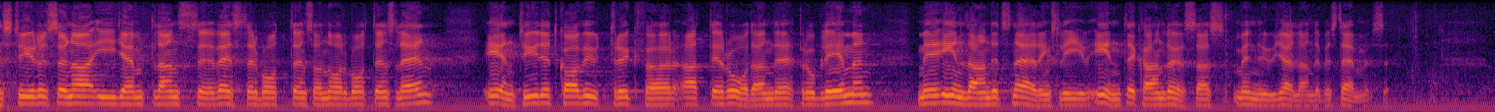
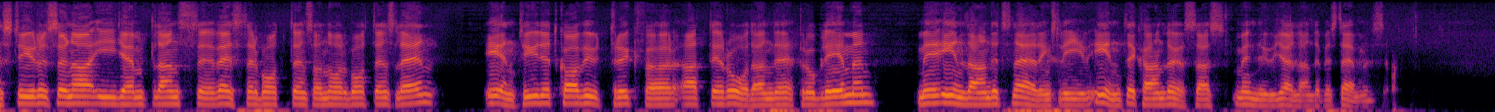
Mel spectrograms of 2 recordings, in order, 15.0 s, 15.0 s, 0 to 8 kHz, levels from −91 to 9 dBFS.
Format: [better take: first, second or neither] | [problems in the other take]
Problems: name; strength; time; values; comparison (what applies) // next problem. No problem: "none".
first | noise reduction (neural mask model Resemble Enhance denoiser)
